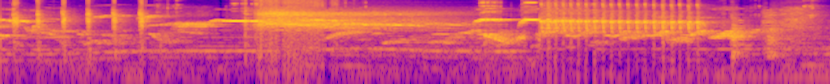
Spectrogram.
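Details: White-rumped shama singing on seeing another bird: loud burst of sharp clicks and harsh squawks, then long bright whistled notes and a rapid buzzy trill, all close and intense.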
